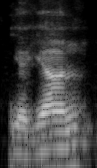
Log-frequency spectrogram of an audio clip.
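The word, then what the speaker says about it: יין: Wine in Hebrew, it is pronounced as yayan.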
